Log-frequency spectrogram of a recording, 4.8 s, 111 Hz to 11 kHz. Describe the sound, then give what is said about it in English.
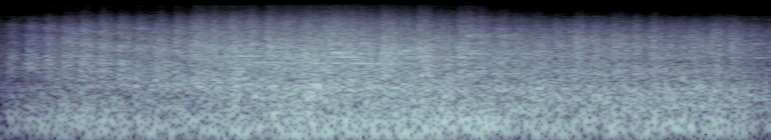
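A train, number 7, rolls along the rails with a loud, steady roar of clattering wheels and rushing noise, continuous for several seconds with no one speaking. “Brisbane Coe, not aboard this train. Wallace, conductor, train number 7.”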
